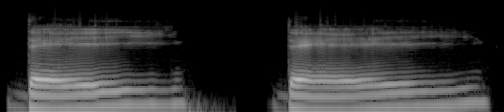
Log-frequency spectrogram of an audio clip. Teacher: And if you take a close look at that, first, your jaw moves up a little bit as you say this word, day, day.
